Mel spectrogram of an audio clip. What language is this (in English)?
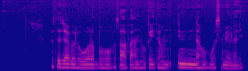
Arabic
